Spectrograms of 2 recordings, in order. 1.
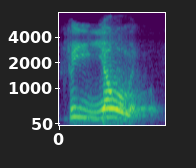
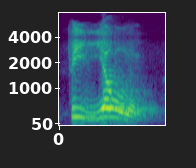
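تندمج أصوات الياء في ياء واحدة مشددة. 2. تندمج أصوات الياء في ياء واحدة مشددة.

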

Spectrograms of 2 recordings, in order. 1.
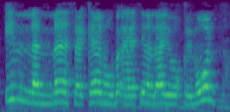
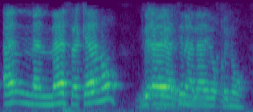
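الكلمة الأولى تبدأ بصوت 'i'. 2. الكلمة الأولى تبدأ بصوت 'a'. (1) "عكس الفتح ايه؟ الكسر" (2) "الكوفيون في الموضعين بفتح"

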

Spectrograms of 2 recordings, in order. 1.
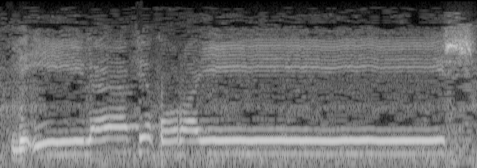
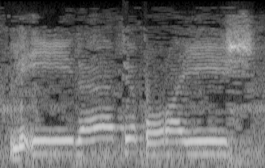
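يُمدّ حرف المد في الكلمة الأخيرة ست حركات. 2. يُمدّ حرف المد في الكلمة الأخيرة حركتين. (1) "المد ست حركات" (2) "حركتين"

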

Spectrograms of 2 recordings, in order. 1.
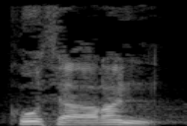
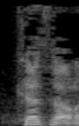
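الحرف الأول بالضمة، والثاني بالفتحة. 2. الحرفان الأولان كلاهما بالفتحة. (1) "بضم الكاف وفتح المثلثة" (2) "بفتحتين"

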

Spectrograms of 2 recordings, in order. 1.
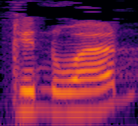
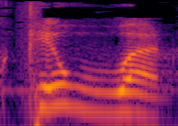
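يُنطق صوت النون بوضوح قبل الواو. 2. تندمج النون في صوت واو مشددة.

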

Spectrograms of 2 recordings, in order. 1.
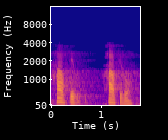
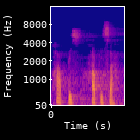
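Konsonan itu diucapkan dengan lafal bahasa Arab baku. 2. Satu konsonan diucapkan dengan lafal dialek daerah. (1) "padahal yang sebenarnya adalah" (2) "dalam penyebutan sehari-hari mereka selalu menyebut"

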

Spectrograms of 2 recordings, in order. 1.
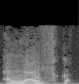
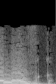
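الحرف الأوسط صوت 'th' مهموس. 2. الحرف الأوسط صوت 'dh' مجهور. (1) "والعامة تقول العذق بالثاء" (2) "بالذال"

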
